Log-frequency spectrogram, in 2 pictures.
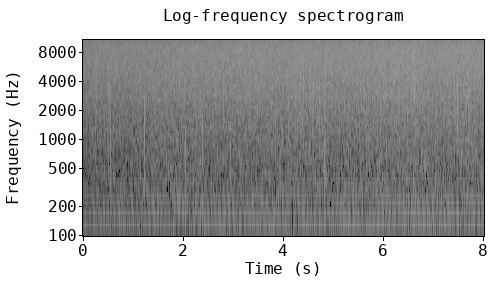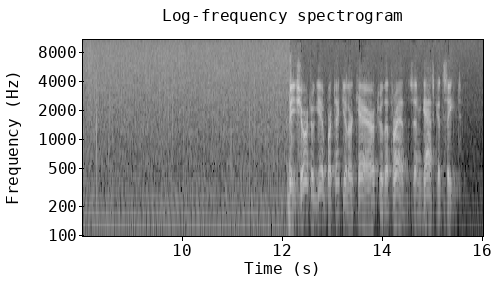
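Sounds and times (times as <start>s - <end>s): soundtrack hiss: 0.0s - 16.0s
faint ticks: 0.4s - 1.4s.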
